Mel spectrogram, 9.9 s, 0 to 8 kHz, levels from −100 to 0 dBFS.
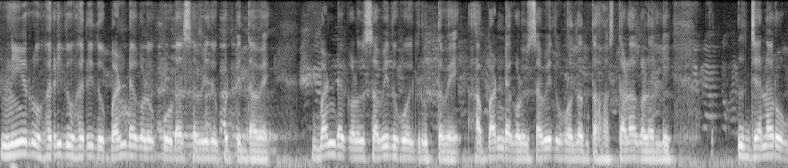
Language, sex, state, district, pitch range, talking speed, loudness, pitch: Kannada, male, Karnataka, Bijapur, 105-135 Hz, 85 wpm, -12 LUFS, 115 Hz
